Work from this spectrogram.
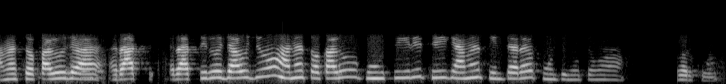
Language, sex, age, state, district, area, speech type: Odia, female, 30-45, Odisha, Sambalpur, rural, conversation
